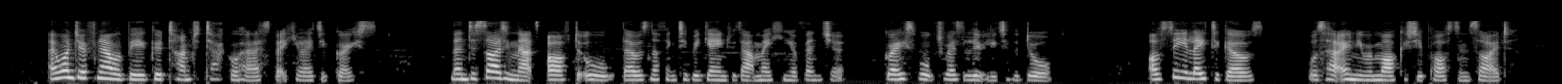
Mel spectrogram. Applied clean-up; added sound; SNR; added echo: classical method spectral subtraction.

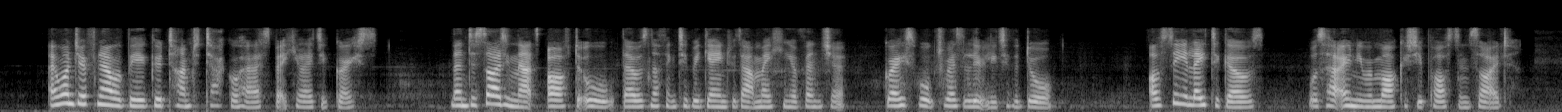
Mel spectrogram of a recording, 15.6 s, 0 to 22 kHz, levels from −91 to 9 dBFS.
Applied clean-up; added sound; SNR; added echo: neural separator model SepFormer DNS4.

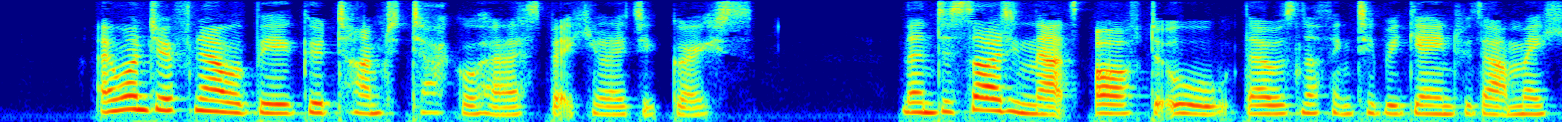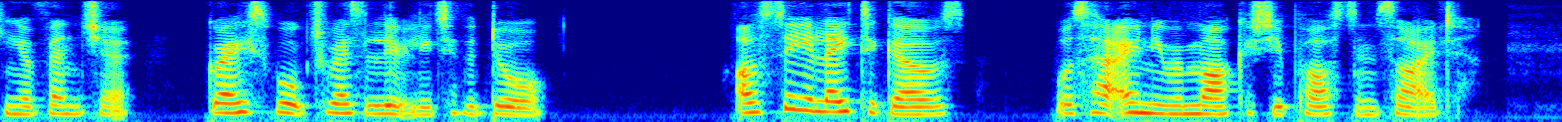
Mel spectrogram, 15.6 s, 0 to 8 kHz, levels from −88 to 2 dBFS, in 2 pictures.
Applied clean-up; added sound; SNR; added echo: none; none; none; none.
